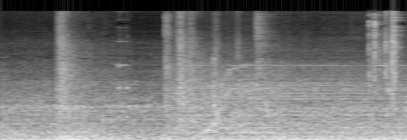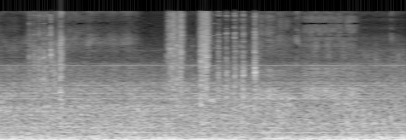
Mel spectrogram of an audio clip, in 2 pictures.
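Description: A lift rumbles and clanks as it moves.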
